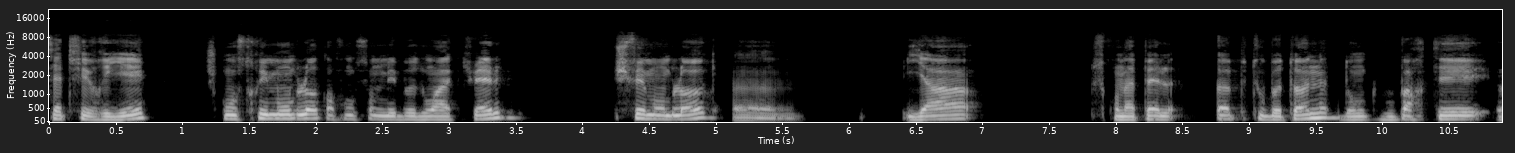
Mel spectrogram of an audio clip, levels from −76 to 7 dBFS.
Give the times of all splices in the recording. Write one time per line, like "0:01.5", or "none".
0:05.0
